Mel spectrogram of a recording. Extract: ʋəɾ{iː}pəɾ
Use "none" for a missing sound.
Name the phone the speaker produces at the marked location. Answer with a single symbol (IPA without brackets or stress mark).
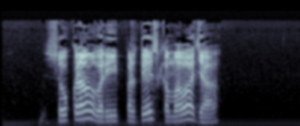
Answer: iː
